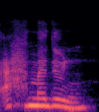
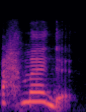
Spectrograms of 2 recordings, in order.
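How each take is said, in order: First: The '-un' ending is pronounced. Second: The '-un' ending is dropped. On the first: The speaker calls it wrong. "Originally is Ahmadun" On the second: The speaker calls it right. "the Arabs will call you Ahmad"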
